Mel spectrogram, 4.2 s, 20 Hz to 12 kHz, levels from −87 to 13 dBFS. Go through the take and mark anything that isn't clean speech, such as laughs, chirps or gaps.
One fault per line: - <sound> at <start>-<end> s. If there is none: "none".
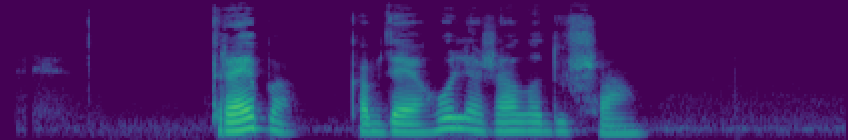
none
